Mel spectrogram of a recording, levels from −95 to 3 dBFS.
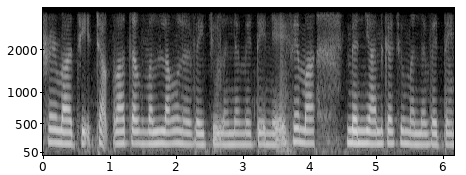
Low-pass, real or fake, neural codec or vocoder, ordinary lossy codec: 3.6 kHz; fake; codec, 24 kHz, 0.9 kbps, WavTokenizer, medium speech release version 1; none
